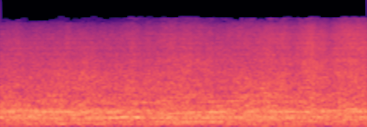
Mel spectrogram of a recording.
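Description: Race cars on a dirt track crossing the finish line: a continuous loud engine roar throughout, dense and steady, without any pauses.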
